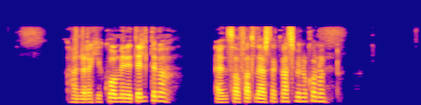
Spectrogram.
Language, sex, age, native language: Icelandic, male, 50-59, Icelandic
